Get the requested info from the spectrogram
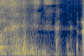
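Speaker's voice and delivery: soft, breath-only laugh; short hushed laugh at an inside joke; low chuckle. Real, not acted. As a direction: chuckle quietly to yourself. Laughs at own hinted joke.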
